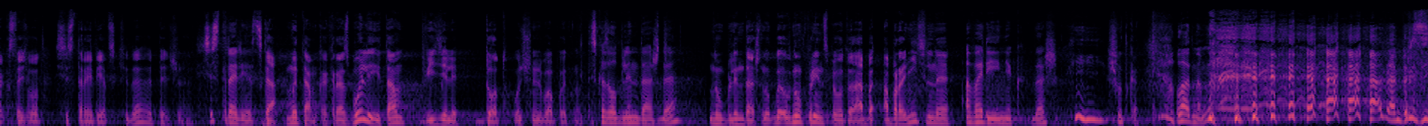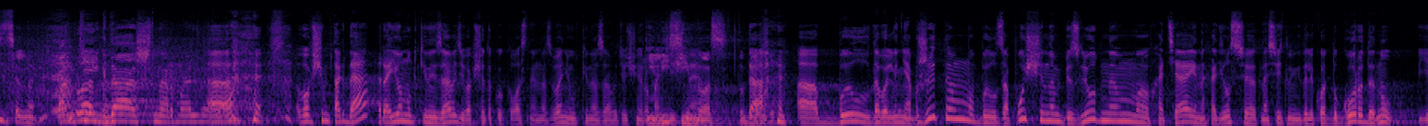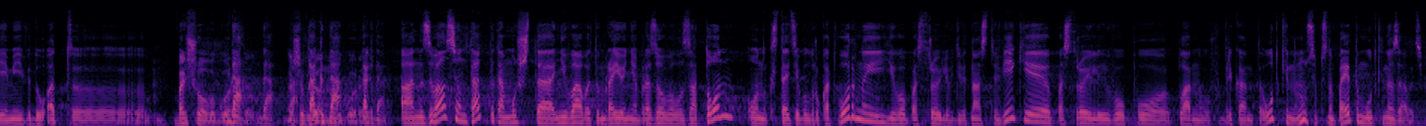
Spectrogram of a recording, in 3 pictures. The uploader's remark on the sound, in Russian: Открытая запись. В новой открытой записи из Питера!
